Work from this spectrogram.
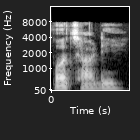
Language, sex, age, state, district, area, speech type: Nepali, male, 18-30, West Bengal, Darjeeling, rural, read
